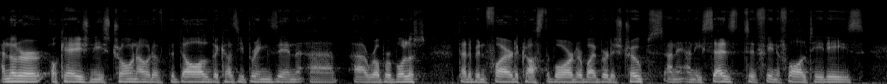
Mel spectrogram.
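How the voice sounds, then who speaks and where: With a Limerick accent, a man speaks fairly quickly in a medium pitch and a monotone, flat intonation. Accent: Irish (Limerick). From Ireland, Limerick. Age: 50s. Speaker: historian. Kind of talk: interview.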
